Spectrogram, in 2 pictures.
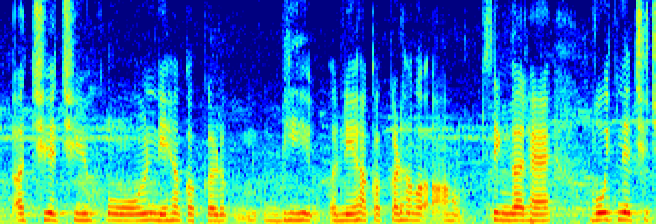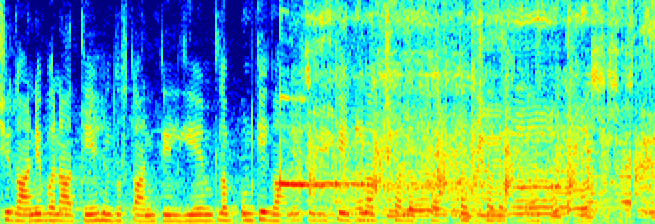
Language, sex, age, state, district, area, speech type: Urdu, female, 18-30, Uttar Pradesh, Gautam Buddha Nagar, urban, spontaneous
